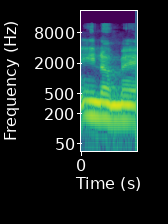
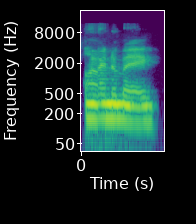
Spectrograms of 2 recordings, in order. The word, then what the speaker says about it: Ina: pronounced many different ways what's the correct pronunciation it's inime and you know I get called Ena of course in Europe but my maternal grandmother I'm named for her and that's Ina Ina gin okay so let's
